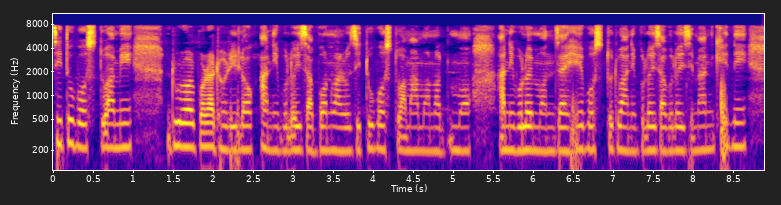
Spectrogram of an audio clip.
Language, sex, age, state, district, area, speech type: Assamese, female, 30-45, Assam, Sivasagar, rural, spontaneous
